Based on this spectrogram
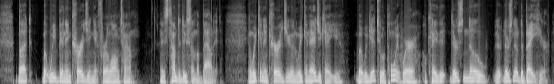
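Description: Very fast speech from a man with an American accent, fairly low in pitch, dark and mellow in tone, with ordinary pitch variation against a quiet background. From East Tennessee. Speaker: physician and addiction medicine advocate. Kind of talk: interview. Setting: studio.

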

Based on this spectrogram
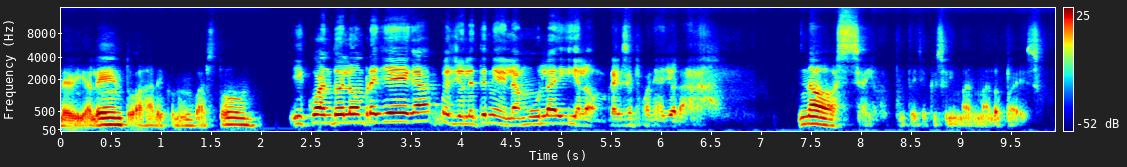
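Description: The speaker is a man. He talks at a moderate pace. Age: 30s. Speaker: former guerrilla fighter. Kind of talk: testimony.

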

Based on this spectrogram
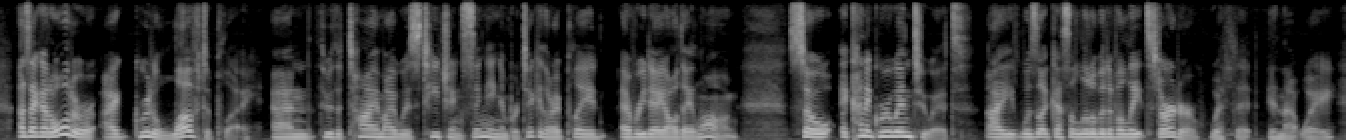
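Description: A Midwestern American accent with hardly any pauses. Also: woman, medium pitch for a woman, ordinary pitch variation, moderate pace, very clean recording, silent background. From US Midwest, southeastern Ohio. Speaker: music school dean. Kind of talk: interview.

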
